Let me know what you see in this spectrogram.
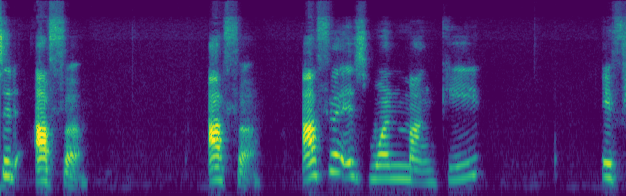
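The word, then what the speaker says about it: Affe: And so yeah, you pronounce it af.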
